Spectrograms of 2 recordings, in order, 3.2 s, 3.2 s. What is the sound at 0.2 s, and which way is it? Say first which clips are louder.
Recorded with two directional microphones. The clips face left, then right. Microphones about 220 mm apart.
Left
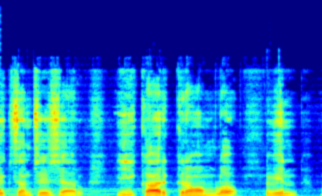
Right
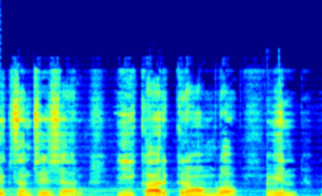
A man's voice: left 5 dB; 55° left (ahead or behind).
